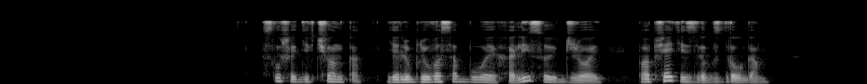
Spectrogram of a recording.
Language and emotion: Russian, positive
